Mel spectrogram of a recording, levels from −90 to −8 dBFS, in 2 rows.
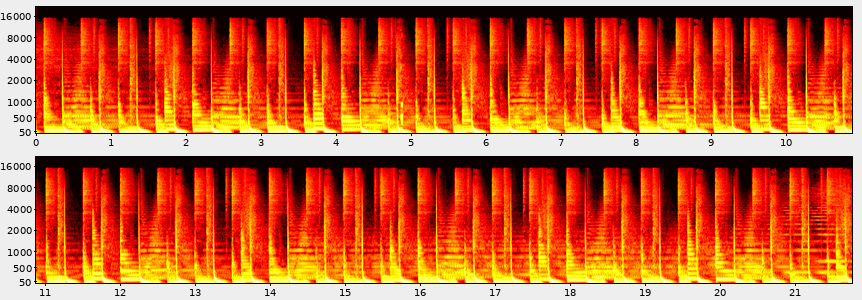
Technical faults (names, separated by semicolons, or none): corrupt frame decoded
